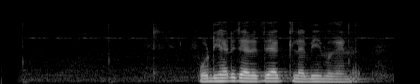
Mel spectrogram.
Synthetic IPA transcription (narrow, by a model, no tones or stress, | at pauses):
poɖiɦaɾit͡ɕaɾit̪ejakːlæbiːməkænə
